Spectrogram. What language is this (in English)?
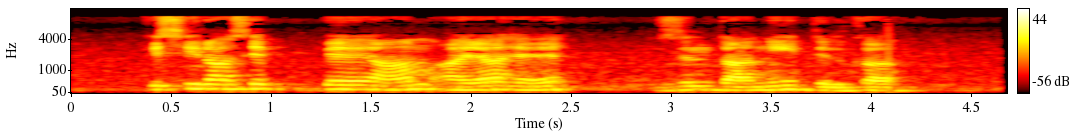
Urdu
